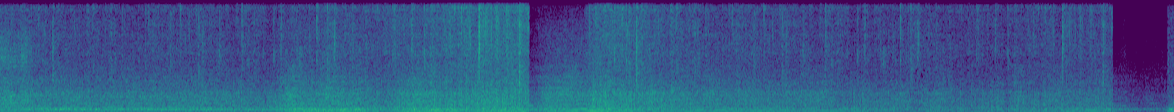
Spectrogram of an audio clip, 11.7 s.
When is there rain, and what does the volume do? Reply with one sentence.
The rain can be heard from 0.0 to 11.7 s, getting louder then quieter.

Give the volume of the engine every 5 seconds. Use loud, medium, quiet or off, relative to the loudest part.
loud, loud, medium.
